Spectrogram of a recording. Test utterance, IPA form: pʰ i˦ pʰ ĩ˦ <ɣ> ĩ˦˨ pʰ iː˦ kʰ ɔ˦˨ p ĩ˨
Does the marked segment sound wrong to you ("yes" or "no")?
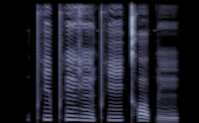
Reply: no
